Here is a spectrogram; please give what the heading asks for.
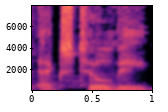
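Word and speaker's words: x̃: we it's called that that symbol is called a tilde so we pronounce this X tilde that tells us that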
